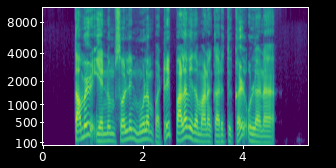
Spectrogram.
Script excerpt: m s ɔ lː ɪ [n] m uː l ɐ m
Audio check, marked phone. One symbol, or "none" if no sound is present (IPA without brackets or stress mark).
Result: n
